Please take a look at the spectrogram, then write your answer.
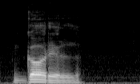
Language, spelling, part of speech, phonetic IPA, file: Polish, goryl, noun, [ˈɡɔrɨl], Pl-goryl.ogg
